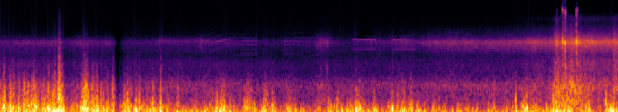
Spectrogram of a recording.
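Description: Wind buffeting a helmet-mounted camera microphone during a low paraglider flight in turbulent air, a loud uneven rumble. Near the end a few sharp scuffs and knocks as the pilot comes down into tussock grass.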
